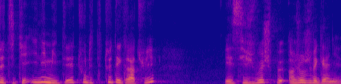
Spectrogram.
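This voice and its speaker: Loud and high-pitched, a man talks with lively intonation. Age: 20s. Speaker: marketing trainer. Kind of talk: workshop lecture with Q&A. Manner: fast.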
